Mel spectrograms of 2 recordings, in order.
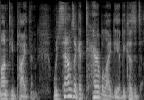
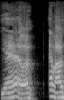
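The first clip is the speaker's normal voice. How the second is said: put-on Cockney accent, much higher pitch; 5 semitones higher than usual. Recalling a sketch, the speaker quotes Leonardo da Vinci answering, imitating a Cockney accent. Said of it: "And he's like this Cockney".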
